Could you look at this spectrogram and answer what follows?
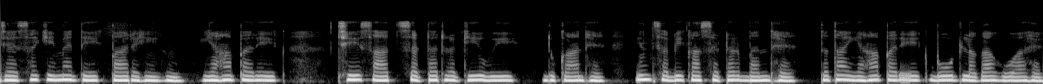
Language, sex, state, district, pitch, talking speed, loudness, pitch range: Hindi, female, Maharashtra, Aurangabad, 190 Hz, 180 wpm, -11 LUFS, 185-200 Hz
